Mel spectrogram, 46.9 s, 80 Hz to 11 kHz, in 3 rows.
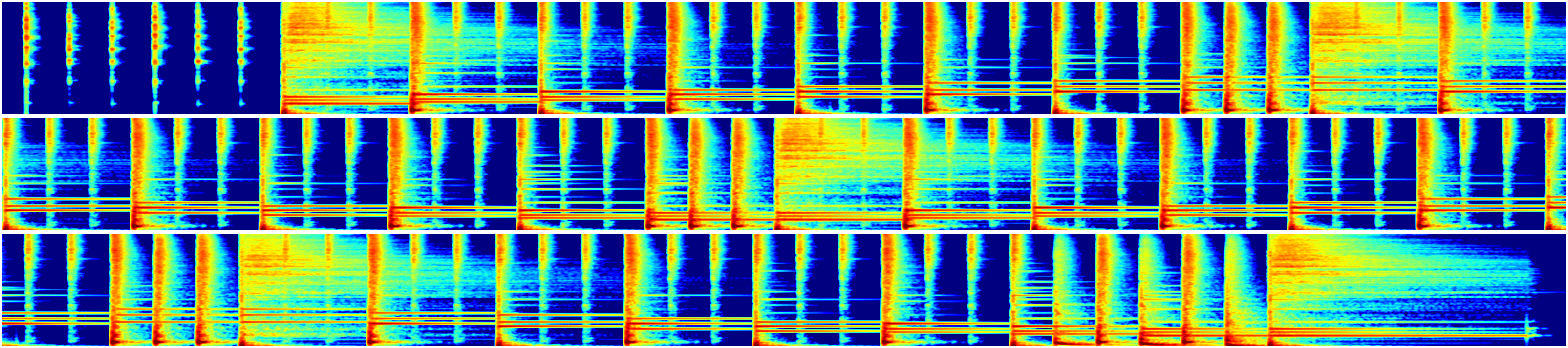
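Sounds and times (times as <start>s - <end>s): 
beginner harmony bass accompaniment: 2.8s - 7.2s, 8.0s - 9.6s, 10.6s - 15.0s, 15.7s - 17.6s, 18.2s - 19.9s, 20.8s - 27.7s, 28.5s - 30.4s, 31.1s - 35.6s, 36.2s - 38.0s, 38.8s - 40.4s, 41.4s - 45.8s.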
